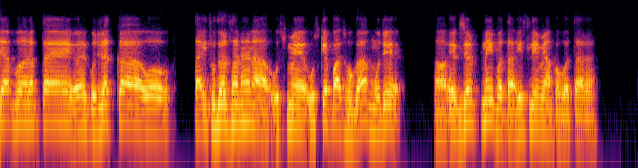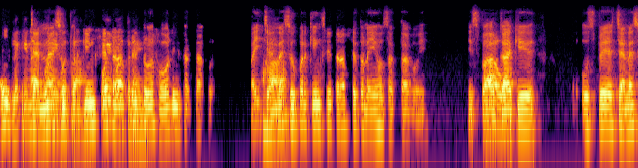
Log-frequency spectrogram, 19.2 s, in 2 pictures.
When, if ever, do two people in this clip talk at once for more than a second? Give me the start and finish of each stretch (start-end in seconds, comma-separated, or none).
9.8-11.8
